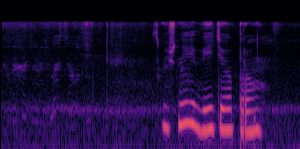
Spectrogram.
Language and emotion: Russian, sad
